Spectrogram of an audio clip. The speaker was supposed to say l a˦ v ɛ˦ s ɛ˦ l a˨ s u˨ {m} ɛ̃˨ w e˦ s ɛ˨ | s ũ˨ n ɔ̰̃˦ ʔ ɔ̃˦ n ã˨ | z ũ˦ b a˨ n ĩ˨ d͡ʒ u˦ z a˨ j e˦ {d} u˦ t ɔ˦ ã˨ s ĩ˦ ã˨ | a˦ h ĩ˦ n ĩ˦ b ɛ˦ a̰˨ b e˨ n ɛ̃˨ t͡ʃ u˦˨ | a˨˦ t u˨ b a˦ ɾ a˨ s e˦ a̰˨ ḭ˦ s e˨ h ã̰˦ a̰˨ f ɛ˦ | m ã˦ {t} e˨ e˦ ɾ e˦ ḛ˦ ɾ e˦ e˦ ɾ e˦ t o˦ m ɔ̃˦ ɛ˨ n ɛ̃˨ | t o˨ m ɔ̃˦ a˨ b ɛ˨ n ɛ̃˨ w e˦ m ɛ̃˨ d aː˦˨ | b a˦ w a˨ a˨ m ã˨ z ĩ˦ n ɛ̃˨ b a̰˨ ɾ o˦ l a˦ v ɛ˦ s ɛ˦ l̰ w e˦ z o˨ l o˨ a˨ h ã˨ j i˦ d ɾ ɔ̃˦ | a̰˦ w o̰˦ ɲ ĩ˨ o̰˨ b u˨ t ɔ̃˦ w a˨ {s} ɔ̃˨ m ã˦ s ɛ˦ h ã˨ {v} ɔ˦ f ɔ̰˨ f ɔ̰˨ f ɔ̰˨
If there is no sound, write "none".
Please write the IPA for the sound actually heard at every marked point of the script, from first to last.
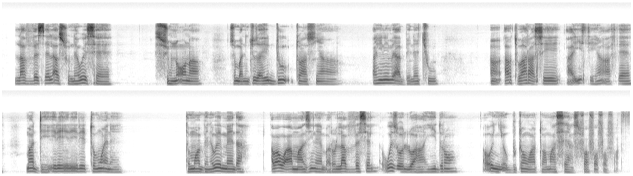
n, d, d, t, f

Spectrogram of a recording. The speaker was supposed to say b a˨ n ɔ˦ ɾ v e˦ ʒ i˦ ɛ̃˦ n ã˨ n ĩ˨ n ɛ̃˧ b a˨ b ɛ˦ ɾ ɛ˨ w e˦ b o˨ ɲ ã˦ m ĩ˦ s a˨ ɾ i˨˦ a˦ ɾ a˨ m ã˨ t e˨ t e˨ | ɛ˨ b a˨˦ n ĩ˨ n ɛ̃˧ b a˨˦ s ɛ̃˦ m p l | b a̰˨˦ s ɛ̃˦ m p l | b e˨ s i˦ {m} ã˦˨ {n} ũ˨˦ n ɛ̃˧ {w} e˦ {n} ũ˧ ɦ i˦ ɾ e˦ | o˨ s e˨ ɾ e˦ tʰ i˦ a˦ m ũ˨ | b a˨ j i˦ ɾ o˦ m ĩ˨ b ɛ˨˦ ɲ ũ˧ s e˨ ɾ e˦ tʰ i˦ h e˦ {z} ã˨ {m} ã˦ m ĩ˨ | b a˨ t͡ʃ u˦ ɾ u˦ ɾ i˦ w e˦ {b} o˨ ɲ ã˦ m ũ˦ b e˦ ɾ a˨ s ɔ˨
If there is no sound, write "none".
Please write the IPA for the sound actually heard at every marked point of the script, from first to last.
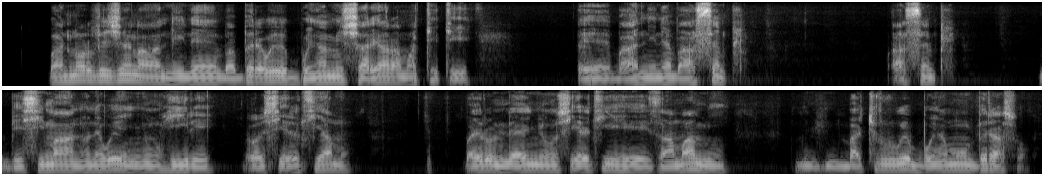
m, n, w, ɲ, z, m, b

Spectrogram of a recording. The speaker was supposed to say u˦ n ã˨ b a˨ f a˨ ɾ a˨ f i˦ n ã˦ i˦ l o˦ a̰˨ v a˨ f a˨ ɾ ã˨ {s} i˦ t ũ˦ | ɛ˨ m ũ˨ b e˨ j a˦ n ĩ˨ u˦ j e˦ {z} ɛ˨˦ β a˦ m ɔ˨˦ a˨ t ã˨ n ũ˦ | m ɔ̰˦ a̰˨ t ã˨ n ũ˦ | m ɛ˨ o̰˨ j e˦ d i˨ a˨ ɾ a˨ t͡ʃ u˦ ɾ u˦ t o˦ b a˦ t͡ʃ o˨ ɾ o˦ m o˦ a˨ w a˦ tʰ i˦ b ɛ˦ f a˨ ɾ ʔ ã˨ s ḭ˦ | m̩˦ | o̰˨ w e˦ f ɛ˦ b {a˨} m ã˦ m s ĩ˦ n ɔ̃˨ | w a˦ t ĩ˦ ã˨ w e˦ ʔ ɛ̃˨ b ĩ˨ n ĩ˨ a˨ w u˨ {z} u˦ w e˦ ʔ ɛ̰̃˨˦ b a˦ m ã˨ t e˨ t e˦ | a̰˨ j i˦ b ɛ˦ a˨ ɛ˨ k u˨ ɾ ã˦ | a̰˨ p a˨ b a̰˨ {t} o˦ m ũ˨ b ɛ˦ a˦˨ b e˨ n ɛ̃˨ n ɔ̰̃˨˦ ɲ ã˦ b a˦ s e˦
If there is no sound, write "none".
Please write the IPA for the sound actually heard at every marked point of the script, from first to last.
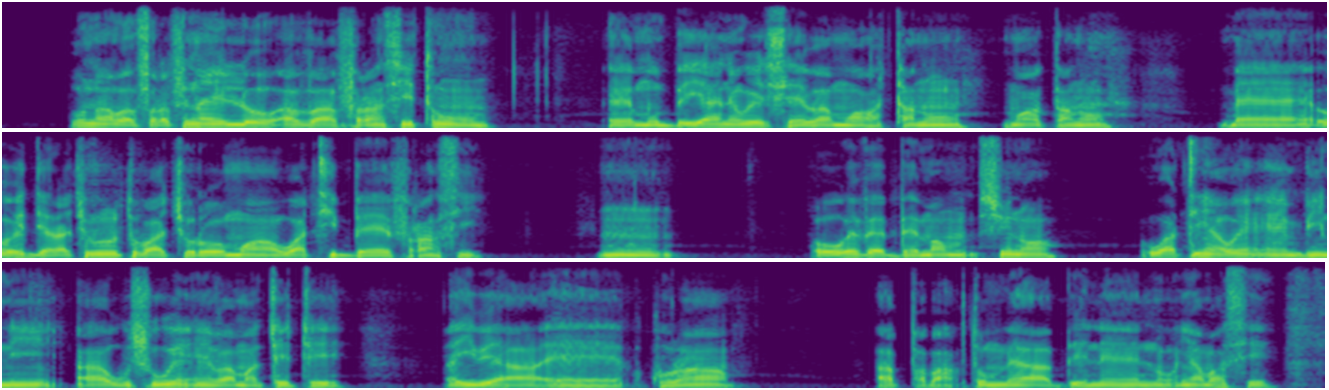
s, s, ɛ˨, s, t

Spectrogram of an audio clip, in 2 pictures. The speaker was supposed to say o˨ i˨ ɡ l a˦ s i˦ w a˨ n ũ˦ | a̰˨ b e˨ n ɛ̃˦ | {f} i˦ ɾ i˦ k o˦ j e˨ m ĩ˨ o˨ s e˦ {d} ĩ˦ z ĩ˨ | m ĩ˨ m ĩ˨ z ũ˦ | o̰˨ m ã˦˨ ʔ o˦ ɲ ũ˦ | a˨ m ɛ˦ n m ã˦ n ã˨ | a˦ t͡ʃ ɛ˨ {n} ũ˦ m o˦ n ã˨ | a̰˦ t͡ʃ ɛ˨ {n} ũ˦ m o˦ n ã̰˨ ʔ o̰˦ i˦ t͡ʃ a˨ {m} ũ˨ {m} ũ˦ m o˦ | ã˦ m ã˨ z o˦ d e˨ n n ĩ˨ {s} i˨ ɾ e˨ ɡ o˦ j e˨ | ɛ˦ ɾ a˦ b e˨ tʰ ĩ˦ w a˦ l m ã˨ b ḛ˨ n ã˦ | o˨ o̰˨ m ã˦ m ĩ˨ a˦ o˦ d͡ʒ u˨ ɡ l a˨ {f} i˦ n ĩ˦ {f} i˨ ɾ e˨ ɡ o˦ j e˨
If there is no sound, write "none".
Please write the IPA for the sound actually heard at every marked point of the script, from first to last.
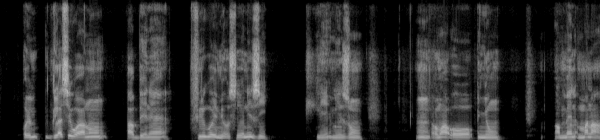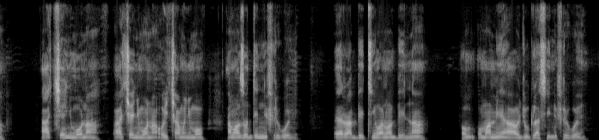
f, n, ɲ, ɲ, m, ɲ, f, s, f

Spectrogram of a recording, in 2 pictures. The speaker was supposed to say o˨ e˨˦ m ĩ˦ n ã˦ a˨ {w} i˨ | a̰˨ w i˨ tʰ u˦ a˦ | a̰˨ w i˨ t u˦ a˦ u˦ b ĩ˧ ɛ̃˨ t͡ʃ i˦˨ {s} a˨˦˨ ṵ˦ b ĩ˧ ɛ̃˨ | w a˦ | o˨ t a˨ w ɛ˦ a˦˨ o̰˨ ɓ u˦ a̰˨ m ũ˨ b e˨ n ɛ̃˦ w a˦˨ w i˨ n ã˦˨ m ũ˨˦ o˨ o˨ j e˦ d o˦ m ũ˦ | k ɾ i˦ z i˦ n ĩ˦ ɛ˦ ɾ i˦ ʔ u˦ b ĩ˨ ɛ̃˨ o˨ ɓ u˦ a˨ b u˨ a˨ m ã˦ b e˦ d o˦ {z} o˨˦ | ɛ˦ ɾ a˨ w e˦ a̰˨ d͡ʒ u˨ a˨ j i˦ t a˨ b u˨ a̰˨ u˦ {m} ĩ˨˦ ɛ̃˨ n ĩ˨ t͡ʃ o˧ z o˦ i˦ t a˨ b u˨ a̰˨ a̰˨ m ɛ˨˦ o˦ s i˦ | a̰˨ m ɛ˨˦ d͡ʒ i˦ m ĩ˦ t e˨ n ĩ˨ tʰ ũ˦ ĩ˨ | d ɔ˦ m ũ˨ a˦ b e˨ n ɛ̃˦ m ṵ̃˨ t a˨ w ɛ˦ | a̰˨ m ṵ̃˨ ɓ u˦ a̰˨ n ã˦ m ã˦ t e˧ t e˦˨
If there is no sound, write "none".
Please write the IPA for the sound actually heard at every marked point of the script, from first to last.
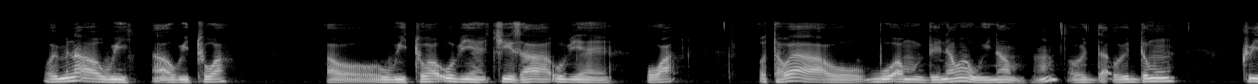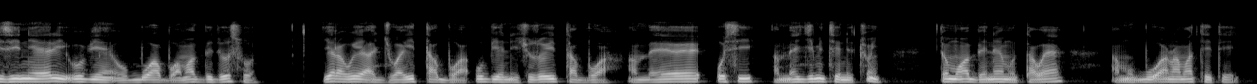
w, z, s, b

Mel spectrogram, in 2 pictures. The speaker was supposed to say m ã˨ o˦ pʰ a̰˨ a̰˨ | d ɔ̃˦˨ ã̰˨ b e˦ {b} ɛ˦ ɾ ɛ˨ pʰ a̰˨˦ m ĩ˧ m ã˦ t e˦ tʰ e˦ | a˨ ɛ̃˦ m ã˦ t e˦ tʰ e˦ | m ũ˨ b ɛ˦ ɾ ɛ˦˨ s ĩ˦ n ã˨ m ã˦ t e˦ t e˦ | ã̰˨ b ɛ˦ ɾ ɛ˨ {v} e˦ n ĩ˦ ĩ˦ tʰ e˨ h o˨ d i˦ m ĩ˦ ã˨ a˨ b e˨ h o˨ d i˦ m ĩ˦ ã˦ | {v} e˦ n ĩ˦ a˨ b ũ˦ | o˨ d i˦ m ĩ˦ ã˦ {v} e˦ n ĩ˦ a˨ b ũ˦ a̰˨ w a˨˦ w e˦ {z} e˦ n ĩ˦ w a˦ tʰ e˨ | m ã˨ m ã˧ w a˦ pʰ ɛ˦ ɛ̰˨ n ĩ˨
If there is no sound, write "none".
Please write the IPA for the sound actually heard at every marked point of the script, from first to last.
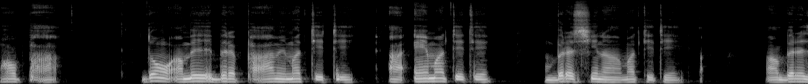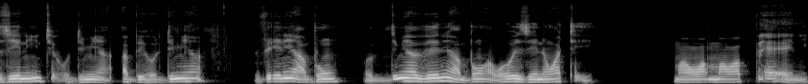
b, z, v, v, z

